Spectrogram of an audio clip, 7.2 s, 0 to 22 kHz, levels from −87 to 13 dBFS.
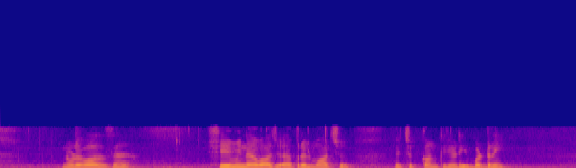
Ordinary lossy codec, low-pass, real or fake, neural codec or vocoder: none; 5.4 kHz; real; none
